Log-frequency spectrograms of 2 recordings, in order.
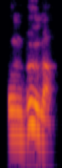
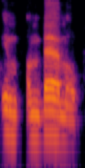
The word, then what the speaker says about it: Mbeumo: Umbumo. That's what it is. Not Mbemo. It's Umbumo. That's how you pronounce it.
